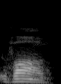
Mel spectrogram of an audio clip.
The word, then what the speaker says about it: Vav: So it's V as in Vogue. So it's really V. How to read Vogue? So the word, the shape Vav is really pronounced V, like Vogue. That is it, pronunciation. So here in this side, it's pronunciation. This is pronunciation. So according to the old Hebrew word today, those who, the owner of the words, I mean, so it's a V. So don't change it into W, and you will say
